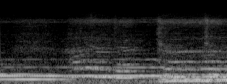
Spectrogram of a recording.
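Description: High school vocal jazz ensemble singing a cappella, several voices holding a chord together. The chord thins and shifts in the middle, and a new chord is held a little after halfway.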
